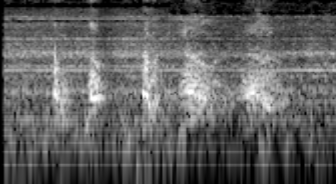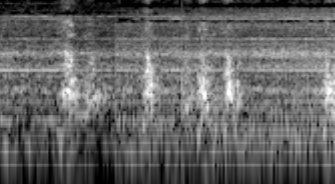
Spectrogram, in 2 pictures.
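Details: A French Bulldog barks at a running vacuum cleaner, its worst enemy that it always watches for: short, gruff barks in an irregular series over the vacuum's steady mechanical whine.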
